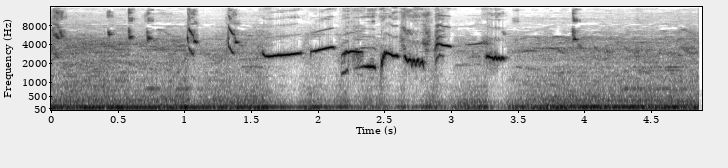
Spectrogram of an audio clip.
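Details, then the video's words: White-rumped shama delivering a quick run of clear whistled notes, some sliding up and some down, in a lively phrase of about two seconds amid quieter chirps and a low steady hum. "SUARA BURUNG KUCICA HUTAN"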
